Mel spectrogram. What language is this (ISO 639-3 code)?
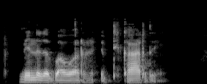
pus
